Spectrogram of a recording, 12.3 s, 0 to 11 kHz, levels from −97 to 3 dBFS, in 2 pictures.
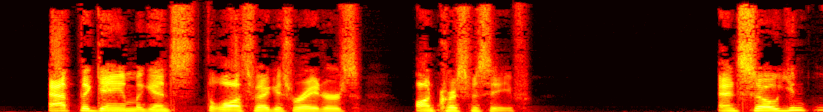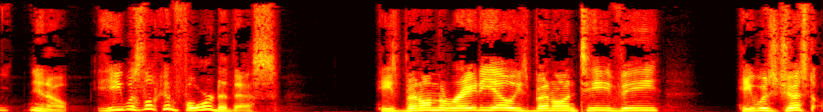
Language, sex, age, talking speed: English, male, 40-59, 165 wpm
